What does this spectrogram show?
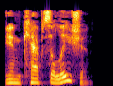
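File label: "encapsulation", British English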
